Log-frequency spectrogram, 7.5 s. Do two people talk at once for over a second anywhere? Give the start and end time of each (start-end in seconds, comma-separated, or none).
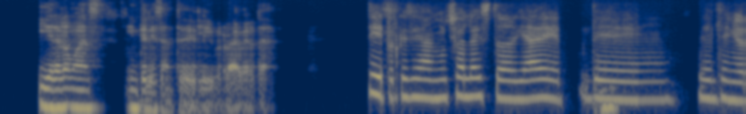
none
